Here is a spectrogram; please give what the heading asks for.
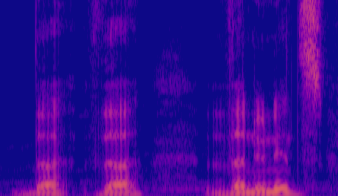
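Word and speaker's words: Dhunnunids: and further weakening the Thununids. And I was told that it is pronounced like the Nunids.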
